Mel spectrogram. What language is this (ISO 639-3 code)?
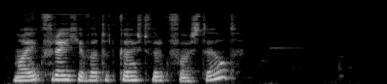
fry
